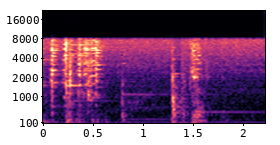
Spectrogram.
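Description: Dry crackling of onion skin being pulled off in the first half-second, then two sharp knocks of a chef's knife on a wooden cutting board a fraction of a second apart, with bacon sizzling faintly in a pan.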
